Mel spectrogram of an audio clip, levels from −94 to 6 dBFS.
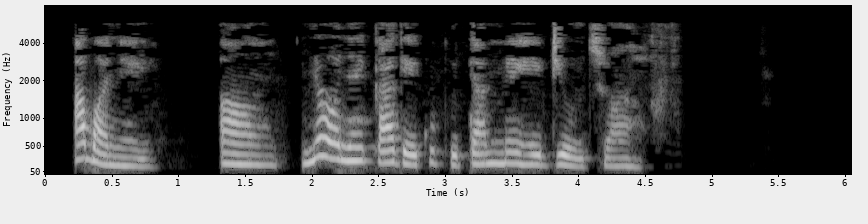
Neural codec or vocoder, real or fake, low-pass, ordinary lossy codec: codec, 16 kHz, 4 kbps, FreqCodec, larger model; fake; 7.2 kHz; MP3, 24 kbps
